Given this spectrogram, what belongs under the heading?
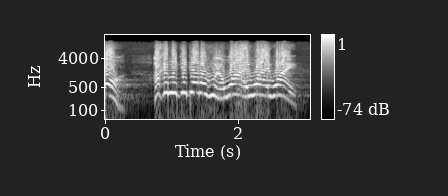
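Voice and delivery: slow, nagging, accusing tone. Retelling how people questioned him after the last show: imitating an accusing questioning tone. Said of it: "Where's that tone of voice from you now?".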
